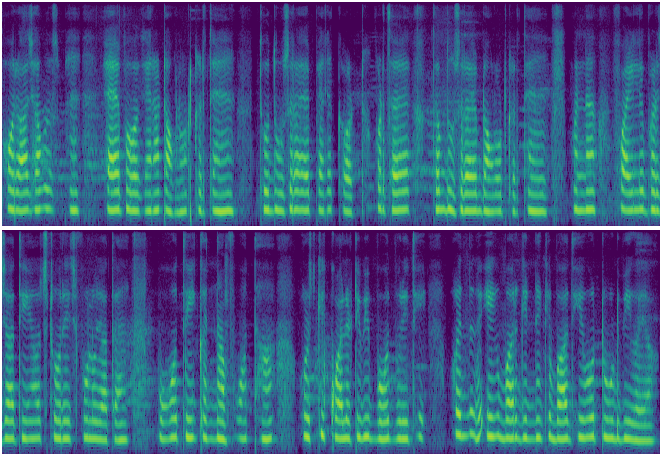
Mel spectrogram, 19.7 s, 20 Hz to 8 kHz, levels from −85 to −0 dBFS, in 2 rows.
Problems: background sounds at intervals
